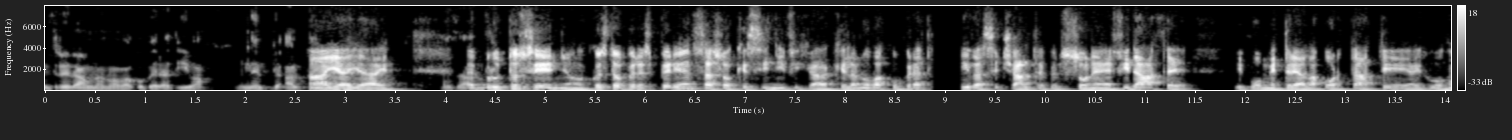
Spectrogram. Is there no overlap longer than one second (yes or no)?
yes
